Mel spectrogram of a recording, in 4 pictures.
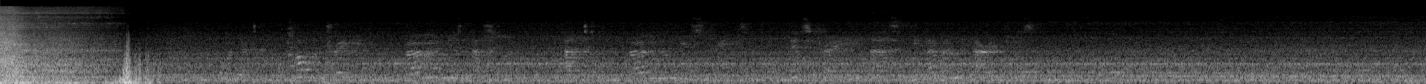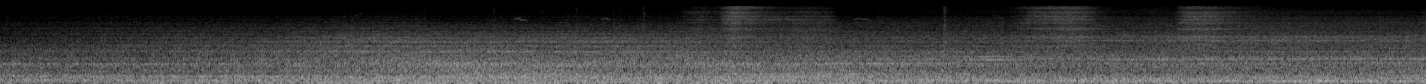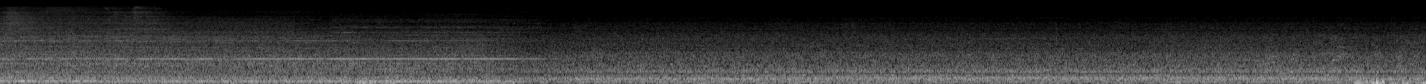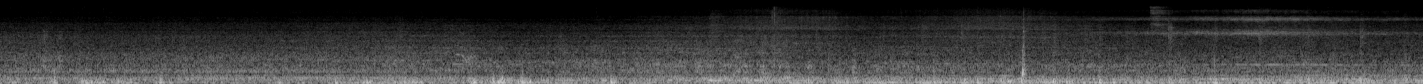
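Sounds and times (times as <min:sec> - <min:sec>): train wheels rumbling on rail: 0:37.9 - 0:57.0.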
